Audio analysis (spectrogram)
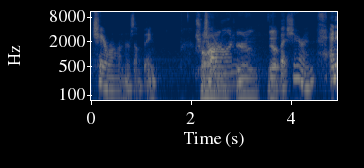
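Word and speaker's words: Charon: yes so but so it's that's how it's pronounced with the sh the ch the sheriff sharon but yes no uh you're right about this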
